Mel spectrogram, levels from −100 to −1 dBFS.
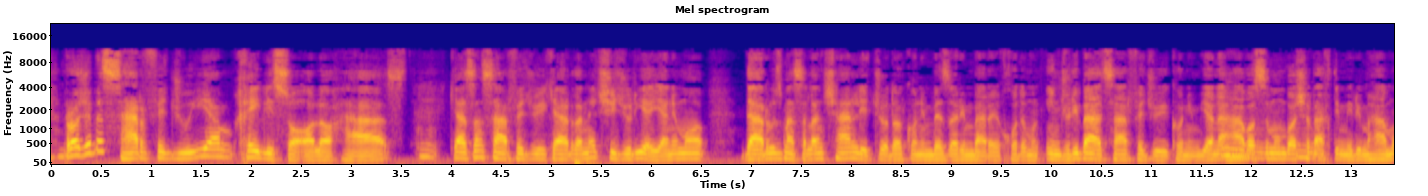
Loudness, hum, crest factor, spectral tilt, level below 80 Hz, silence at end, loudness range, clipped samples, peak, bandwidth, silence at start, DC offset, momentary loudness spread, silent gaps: -18 LUFS; none; 16 dB; -5.5 dB/octave; -42 dBFS; 0 s; 2 LU; under 0.1%; -2 dBFS; 11.5 kHz; 0 s; under 0.1%; 7 LU; none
